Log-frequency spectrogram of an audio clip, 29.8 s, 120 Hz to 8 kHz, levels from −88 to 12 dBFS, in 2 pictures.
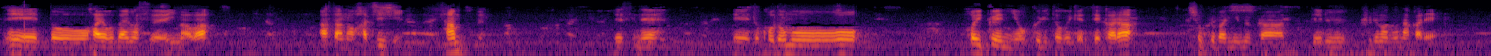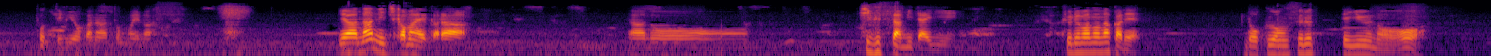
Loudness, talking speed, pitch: -22 LUFS, 195 characters per minute, 140 Hz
